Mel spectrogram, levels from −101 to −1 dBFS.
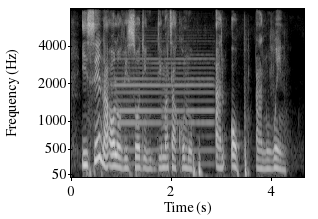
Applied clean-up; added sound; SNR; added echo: none; Bowed string instrument; 16 dB; none.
